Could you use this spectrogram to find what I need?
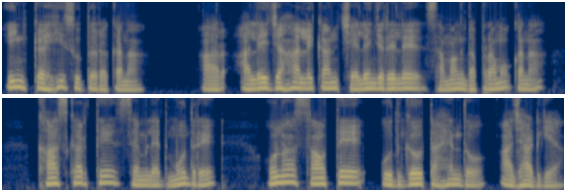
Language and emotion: Santali, sad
